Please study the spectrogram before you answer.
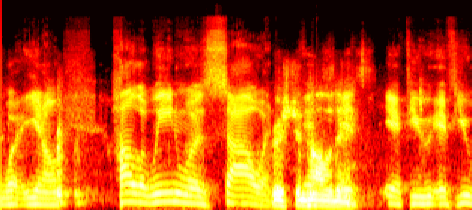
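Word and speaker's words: Samhain: You know, Halloween was sin Christian. If you if you want to look it up, it's it's actually spelled nothing like it like it sounds.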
